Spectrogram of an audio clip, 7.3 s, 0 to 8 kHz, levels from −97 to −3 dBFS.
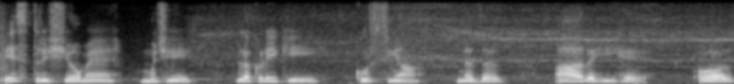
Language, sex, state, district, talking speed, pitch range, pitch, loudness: Hindi, female, Himachal Pradesh, Shimla, 100 wpm, 190-240 Hz, 215 Hz, -18 LUFS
